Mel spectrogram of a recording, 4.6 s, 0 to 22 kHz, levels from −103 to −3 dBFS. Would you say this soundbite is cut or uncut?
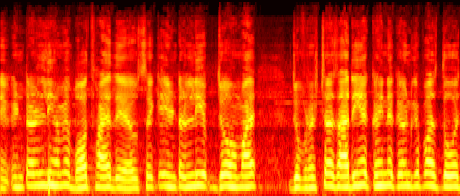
uncut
